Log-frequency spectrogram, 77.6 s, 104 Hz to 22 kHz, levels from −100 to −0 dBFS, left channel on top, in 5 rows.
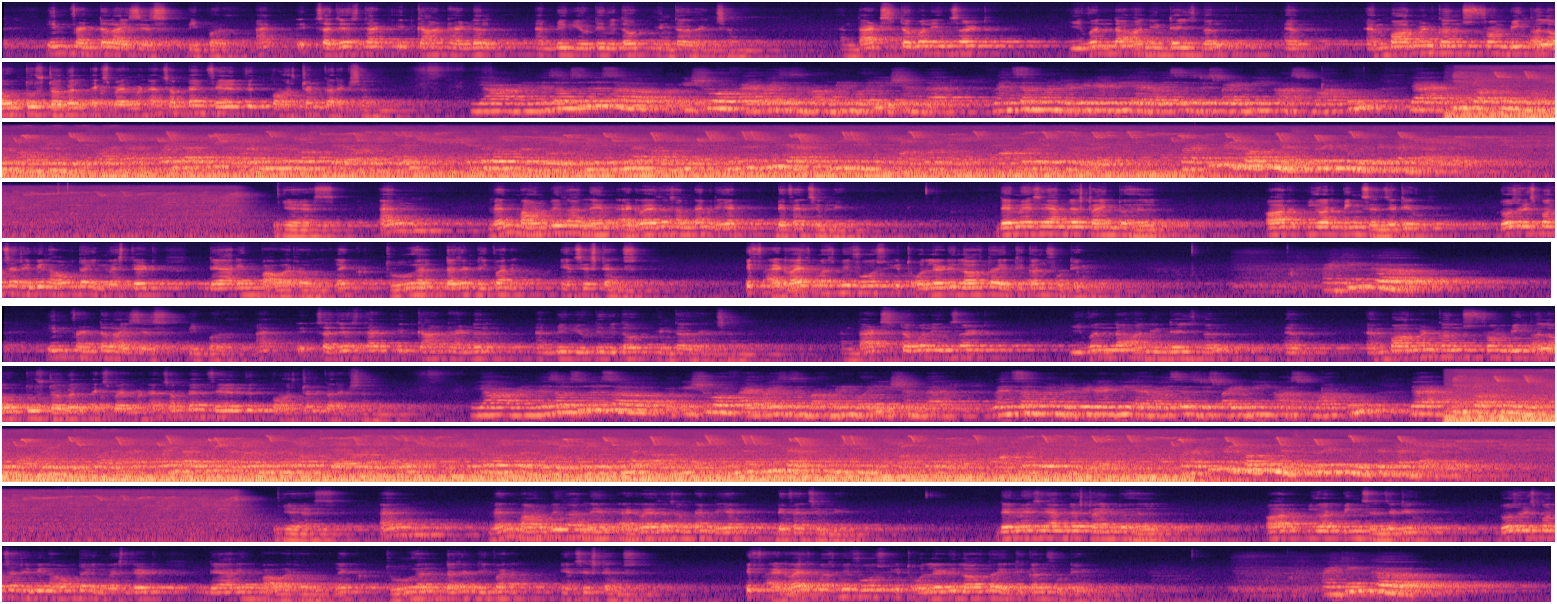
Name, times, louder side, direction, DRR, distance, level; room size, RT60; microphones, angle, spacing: voice 1, 0.4-5.0 5.3-7.5 8.4-9.9 10.7-12.3 12.8-13.1 13.6-19.3 49.3-49.9 50.4-50.9 51.4-55.1 56.5-58.2 59.2-60.9 61.6-63.7 64.1-67.3 67.7-68.5 69.6-73.1, left 2 dB, 30° left, 7 dB, 0.6 m, -27 dB
voice 2, 20.2-29.2 29.6-35.2 35.7-40.7 41.0-42.2 42.8-45.7 74.4-76.2, equal, 25° right, -7 dB, 2.0 m, -26 dB
sound 1, 29.9-43.0, right 6 dB, 80° right, 0.4 m, -21 dB
sound 2, 30.0-49.0, right 2 dB, 45° right, 2.1 m, -34 dB
15.0 x 8.4 x 3.0 m, 2.2 s
head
